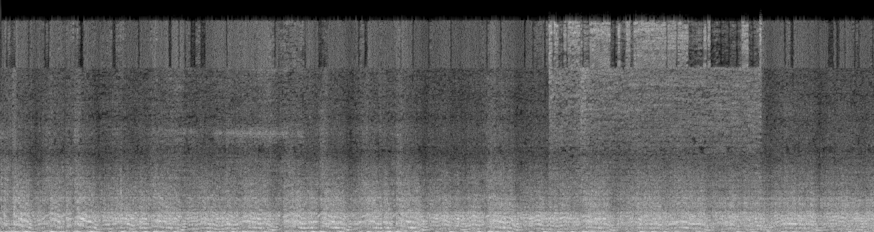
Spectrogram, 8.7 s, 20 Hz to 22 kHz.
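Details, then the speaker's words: 1967 Thunderbird 428 V8 sitting about 30 years, jump-started from another battery while throttle worked; starter cranks weak and dragging with low thumps, speed sagging, no firing; owner suspects dead battery after starter got hot; slow cranking. "Jeez, that didn't do anything. What's going on? Is this battery dead now?"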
